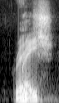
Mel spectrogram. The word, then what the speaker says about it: Ra's: Measures are taken to deprogram Sophia and understand the extents of her abilities, while Raz Ghul, Raz? – Raish.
